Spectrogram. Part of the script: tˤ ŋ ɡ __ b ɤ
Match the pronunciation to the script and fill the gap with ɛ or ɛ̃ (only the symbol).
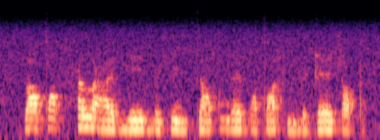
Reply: ɛ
